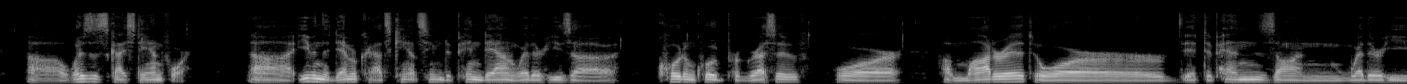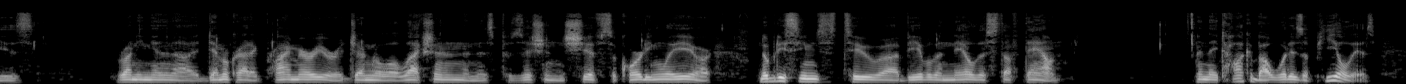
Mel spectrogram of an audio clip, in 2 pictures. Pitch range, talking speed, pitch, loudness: 100-120 Hz, 135 wpm, 110 Hz, -24 LUFS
